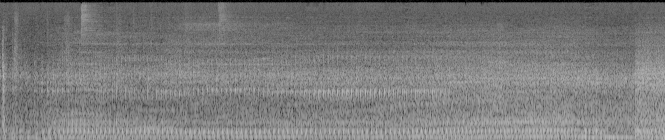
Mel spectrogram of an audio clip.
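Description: A motorcycle registered in Colorado idles and rumbles steadily at a border crossing between Mexico and the United States in Tamaulipas, a continuous close engine drone with some mechanical clatter and no talking.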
